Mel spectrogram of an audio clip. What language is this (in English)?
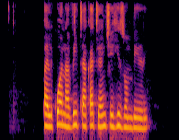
Swahili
